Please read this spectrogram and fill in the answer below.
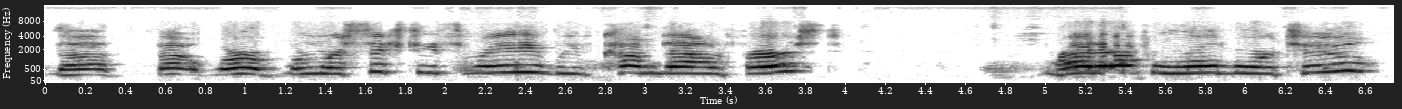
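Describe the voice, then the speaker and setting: A woman in her sixties speaking hesitantly in a casual conversation. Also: sits high. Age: 60s. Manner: hesitant, halting. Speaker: co-host. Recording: dull lo-fi audio.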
